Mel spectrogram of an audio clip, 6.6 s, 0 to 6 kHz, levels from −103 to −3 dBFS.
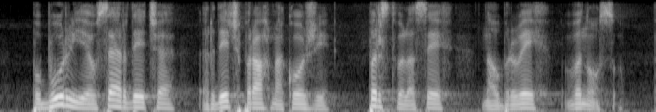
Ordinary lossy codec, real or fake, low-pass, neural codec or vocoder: none; real; 5.4 kHz; none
